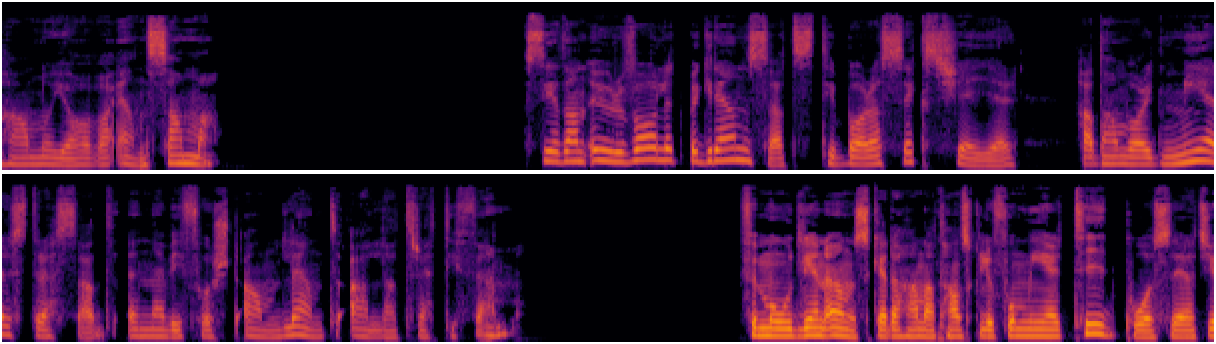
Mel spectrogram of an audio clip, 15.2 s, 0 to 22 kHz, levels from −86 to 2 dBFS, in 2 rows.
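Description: At 0.86 s the level steps up by about 8 dB in a single sample, holds until 1.9 s, then drops back; the same sudden gain jump of about 8 dB returns at 10.6 s and lasts to the end. Sound and background noise rise together, likely from a gain setting applied with no ramp. A waveform shows abrupt, squared-off envelope steps, and a spectrogram brightens or darkens evenly across all frequencies at each edge.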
